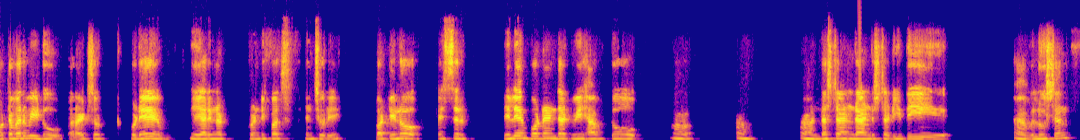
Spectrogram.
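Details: Man who stutters, presenting for a stammering association at a stuttering conference; he reports difficulty speaking, especially with different people, and mentions blocks while speaking; real stuttering.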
